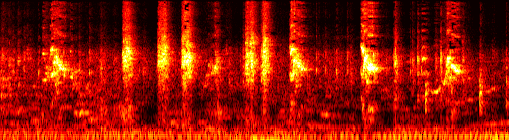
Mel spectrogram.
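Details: Pet parakeets tweeting: short, high, squeaky chirps come in separate bursts about every half second, some sharp and scratchy, over a steady low hum.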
